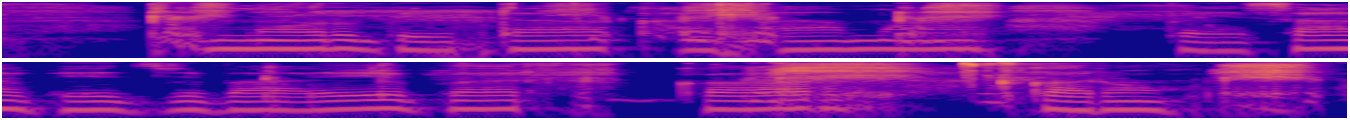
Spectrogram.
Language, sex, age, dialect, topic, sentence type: Chhattisgarhi, female, 25-30, Eastern, banking, question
